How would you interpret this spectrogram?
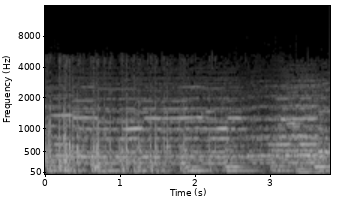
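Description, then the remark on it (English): Horse hooves clip-clop in a quick, steady rhythm as a horse is ridden away at speed toward a ranch, the hoofbeats moderately loud over a continuous tonal background, with no speech. “Me go quick with horse to bar these spray.”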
